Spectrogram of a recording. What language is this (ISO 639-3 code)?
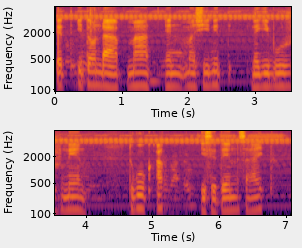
kln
